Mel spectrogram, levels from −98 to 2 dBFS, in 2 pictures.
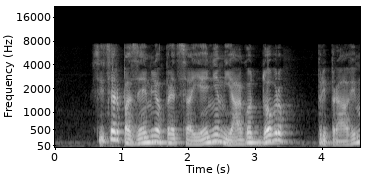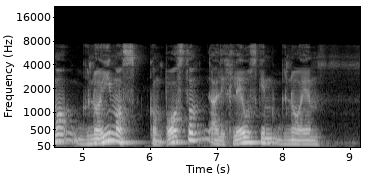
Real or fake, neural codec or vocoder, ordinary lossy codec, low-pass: real; none; none; 7.2 kHz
